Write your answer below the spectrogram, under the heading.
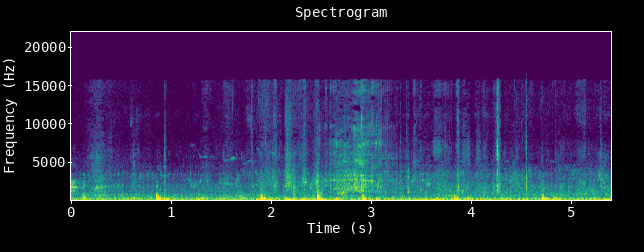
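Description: Small boat on the water: water moving against the hull, with a low steady hum underneath and a few light knocks, the loudest about two and a half seconds in.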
